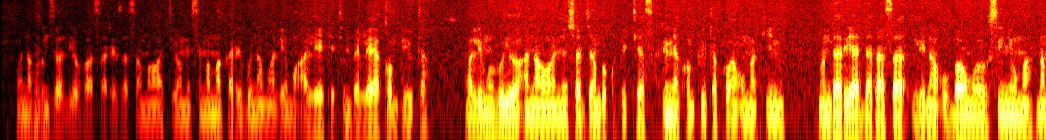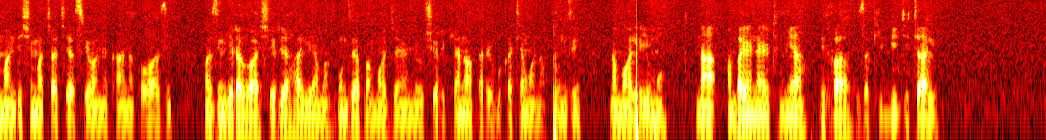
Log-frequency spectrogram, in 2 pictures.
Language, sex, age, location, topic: Swahili, male, 18-24, Nairobi, education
